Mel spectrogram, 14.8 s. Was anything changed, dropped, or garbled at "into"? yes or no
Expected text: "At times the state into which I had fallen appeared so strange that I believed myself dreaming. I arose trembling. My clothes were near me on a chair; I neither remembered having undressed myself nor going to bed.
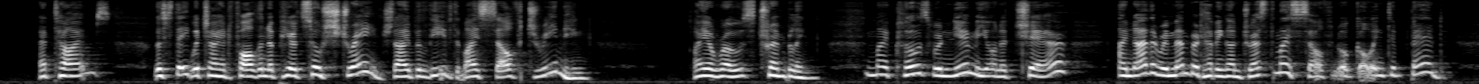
yes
